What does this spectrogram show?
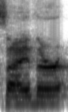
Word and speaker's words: Seither: It's pronounced Seither. I'm not faulting you for it because it's spelled incorrectly. It's actually my fault. It's an old German spelling, so it's Seither.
